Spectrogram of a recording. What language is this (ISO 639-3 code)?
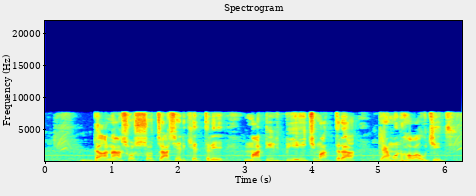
ben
